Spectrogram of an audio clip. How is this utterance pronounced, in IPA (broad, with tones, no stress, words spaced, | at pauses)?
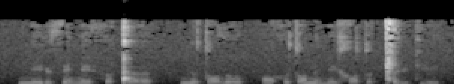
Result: ne˨˦ɾʲɵ˥˧θe˥˧ne˥˧ hɵ˥˧ǃɜ˧˩ | nɵ˧˩tɔ˧˩ðʊ˥˧ | ɔ˧˩hʊ˨˦tɔ˨˦ nə˧˩ne˨˦xɔ˨˦tʊ˥˧ ǁə˧˩ɾʲɵ˧˩kʲe˧˩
